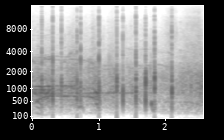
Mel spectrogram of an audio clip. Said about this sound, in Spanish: Muy bien, un aplauso.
